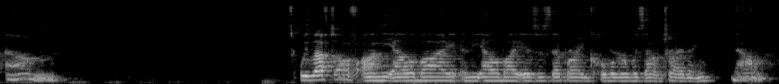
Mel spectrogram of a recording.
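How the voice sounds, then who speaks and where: A woman with a very raspy, worn-out voice, hosting a casual livestream case commentary in a halting way. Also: fairly low pitch, fairly even intonation, reverberant, low-quality recording. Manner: halting, frequent throat clearing. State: voice worn out from overuse. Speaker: host.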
